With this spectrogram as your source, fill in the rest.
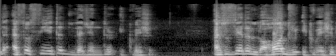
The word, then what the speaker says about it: Legendre: Associated Legendre equation, if you really want to pronounce the French name correctly, but we are not going to bother with that. We are going to call it Legendre.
